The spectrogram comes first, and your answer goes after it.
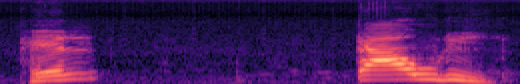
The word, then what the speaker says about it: Fel Tauri: টি এ ইউ আর আই এই উচ্চারণটা বাংলা উচ্চারণটা লিখে দিই ফেল ফেল করা আর কি পরীক্ষায় ফেল করা ফেল টাউরি টাউরি দেখুন কত সুন্দর নাম এই রেমিডিটির নাম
